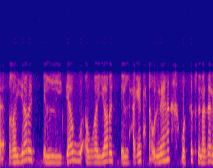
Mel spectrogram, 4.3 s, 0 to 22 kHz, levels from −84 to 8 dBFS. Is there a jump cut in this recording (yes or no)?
yes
